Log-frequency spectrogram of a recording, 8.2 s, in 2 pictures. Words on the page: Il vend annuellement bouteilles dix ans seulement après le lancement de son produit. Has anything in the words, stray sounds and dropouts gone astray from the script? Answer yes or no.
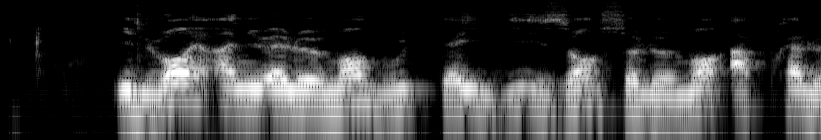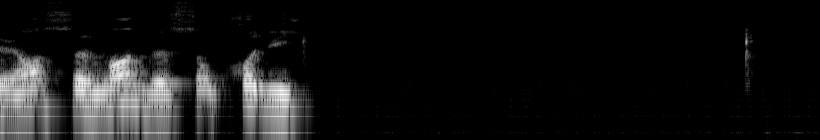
no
